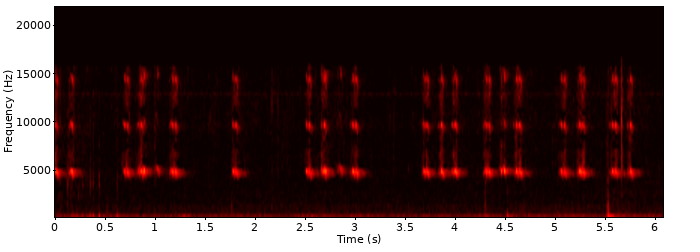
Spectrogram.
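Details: Jamaican field crickets, Gryllus assimilis kept as pets, hunting and roaming, trill short high chirps in doublets and triplets, joined by light clicks and taps from movement and a faint low hum.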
